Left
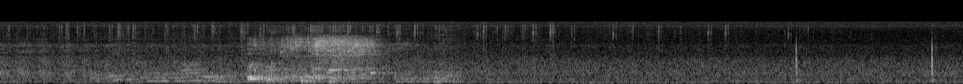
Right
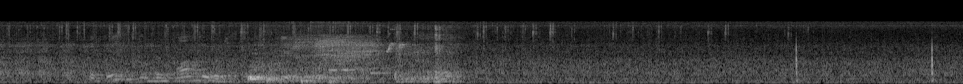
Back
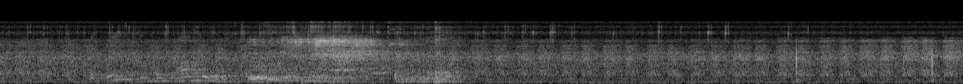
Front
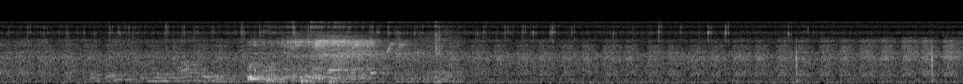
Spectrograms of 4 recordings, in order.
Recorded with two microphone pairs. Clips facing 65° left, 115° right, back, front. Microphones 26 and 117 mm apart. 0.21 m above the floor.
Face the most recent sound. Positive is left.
turn(degrees=-120)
